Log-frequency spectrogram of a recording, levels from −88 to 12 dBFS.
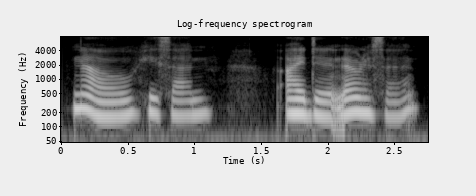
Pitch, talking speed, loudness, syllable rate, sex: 190 Hz, 150 wpm, -17 LUFS, 4.4 syllables/s, female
